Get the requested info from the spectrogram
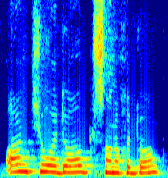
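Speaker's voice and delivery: high, softened, matter-of-fact query; not belittling. Shown as a demonstration. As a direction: ask it harmlessly, with no put-down. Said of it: "the tone is belittling. Versus".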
